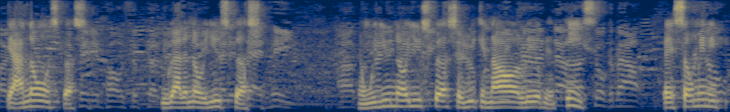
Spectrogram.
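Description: A man in his thirties with a fairly high voice preaches to his live chat about purpose and self-worth. He repeats his points and calls his viewers "y'all." His voice sits a little above most men's. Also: mellow. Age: 30s. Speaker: game streamer. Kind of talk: casual motivational talk to a live chat.

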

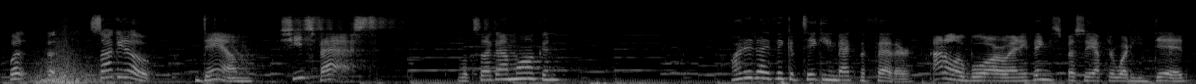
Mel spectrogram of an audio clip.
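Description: A woman playing a sarcastic, brash young female creature in an audio drama, colloquial and expressive. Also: mid-range voice, normal speed, faint music behind, lightly acted. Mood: grumbling. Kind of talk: dramatized webcomic audio play.

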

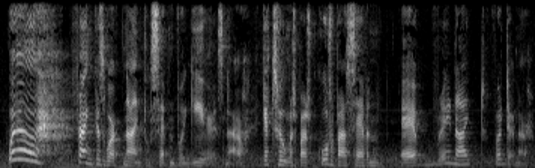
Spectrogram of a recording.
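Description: Woman playing a low-voiced, nervous Irish wife. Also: big pitch swings, moderate pace, gravelly, background noise. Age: middle-aged. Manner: hesitant, polite. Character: nervous, worried middle-aged wife and client. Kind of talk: radio play acting.

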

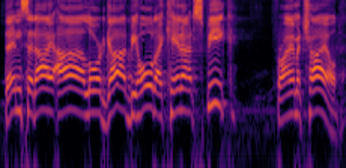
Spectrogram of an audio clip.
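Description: A pastor in his thirties preaches from the pulpit in a high, bright-edged voice. He talks with fervor and swings from low, quiet asides up to ringing exclamations. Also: unhurried, smooth. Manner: animated preaching, voice rising and falling a lot. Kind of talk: sermon. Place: church sanctuary, speaking at a pulpit.

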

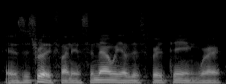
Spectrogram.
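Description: A young man in his twenties, hoarse from being sick, chatting easygoing as an interview guest on a lapel mic in a large indoor studio. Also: low voice, steady tone, very fast, dark tone. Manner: easygoing, many fillers and restarts. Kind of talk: casual interview chat.

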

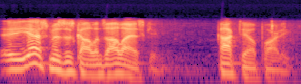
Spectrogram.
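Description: An actor playing a breezy, wisecracking detective's assistant, glib and sarcastic, in old-time radio drama style. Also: male voice, on the low side, sing-song, fairly quick. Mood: glib, polite. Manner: glib, sarcastic, smooth-talking. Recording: muffled vintage radio broadcast.

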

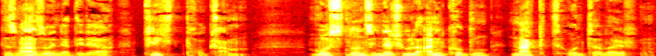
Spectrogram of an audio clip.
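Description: An actor playing a plain-spoken, exasperated middle-aged East German parent, halting and colloquial, in a documentary radio play. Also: male voice, lowish voice, big pitch swings, exaggerated voice. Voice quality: gravelly, husky. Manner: colloquial, halting, seeking agreement.

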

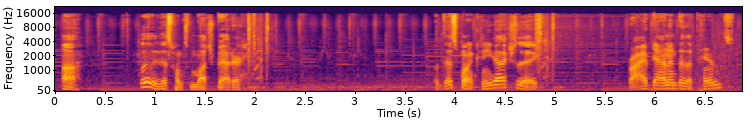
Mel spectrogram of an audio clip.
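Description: A young man giving casual, excitable gameplay commentary, swearing often and laughing a lot. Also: medium pitch, normal speed, faint music behind. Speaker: gaming YouTuber.

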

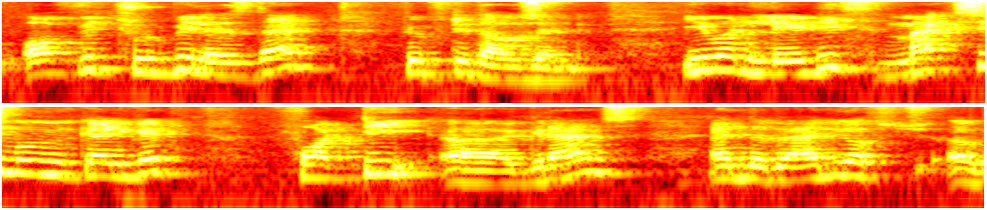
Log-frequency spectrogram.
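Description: A man's voice: high voice, mellow. A young man with an Indian English accent gives an exam revision lecture, repeating key points and asking and answering his own student-style questions. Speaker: tax teacher. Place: small indoor room, video over lecture slides. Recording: echoey room.

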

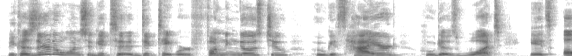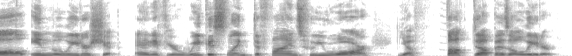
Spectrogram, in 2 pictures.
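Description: A woman's voice: a little high, expressive, moderate pace, hardly any pauses. A young woman from New York State with an upstate New York accent, chatting on a casual stream from her bedroom, blunt and ranting, swearing freely.

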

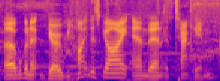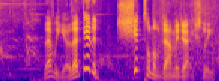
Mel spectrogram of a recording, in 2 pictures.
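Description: Animated man doing casual game commentary. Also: medium pitch, fairly quick, vocal fry. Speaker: gaming video host. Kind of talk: casual let's play commentary. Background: faint game music.

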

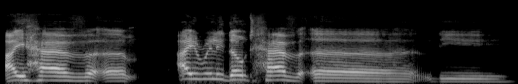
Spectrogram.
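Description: A middle-aged man with a Chilean accent and Spanish as his native language, chatting in halting English and repeating phrases as he searches for words. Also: a little high, sharp tone, smooth, dry recording, studio quality. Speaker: English learner. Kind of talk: casual conversation practice. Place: indoor room on a video call. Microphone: headset.

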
